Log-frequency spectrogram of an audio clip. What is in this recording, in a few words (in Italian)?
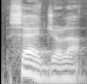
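"seggiola", dialetto crespinese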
